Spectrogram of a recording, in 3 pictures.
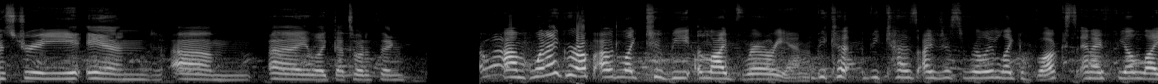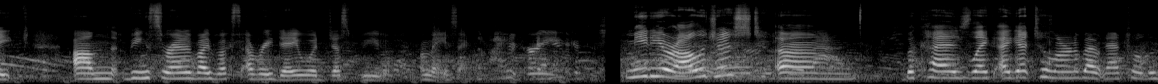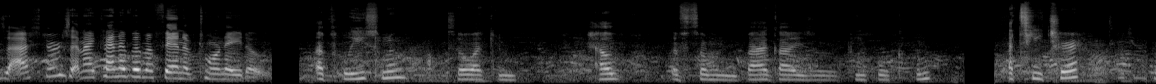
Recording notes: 5 Second Interviews at Science Rendezvous. Do 5-second interviews with kids attending Science Rendezvous.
